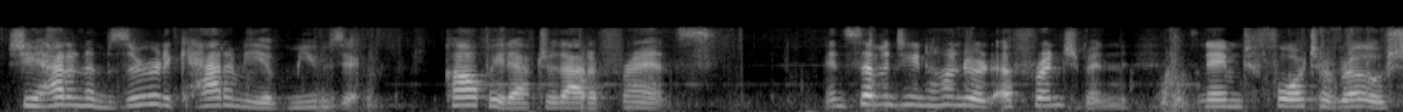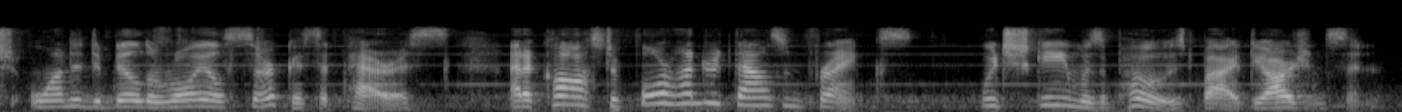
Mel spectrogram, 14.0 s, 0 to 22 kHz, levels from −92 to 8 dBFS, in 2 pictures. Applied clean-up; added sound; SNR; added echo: neural separator model SepFormer DNS4.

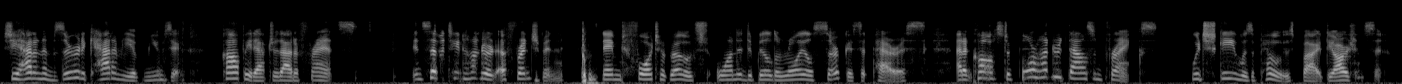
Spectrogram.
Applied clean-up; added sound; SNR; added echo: neural diffusion model UNIVERSE++.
